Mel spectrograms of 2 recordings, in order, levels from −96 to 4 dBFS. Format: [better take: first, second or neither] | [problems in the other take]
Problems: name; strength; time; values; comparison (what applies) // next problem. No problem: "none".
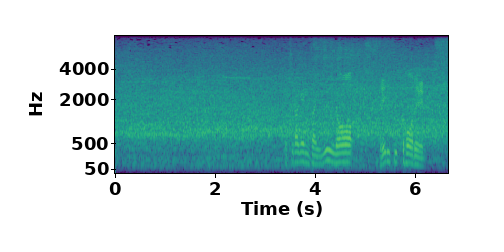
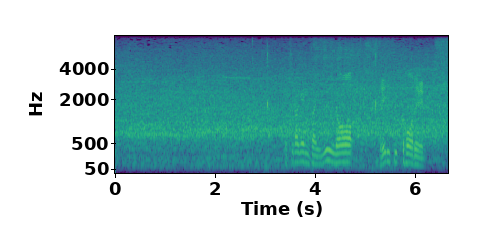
first | background sound (Raindrop); 13 dB below the speech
